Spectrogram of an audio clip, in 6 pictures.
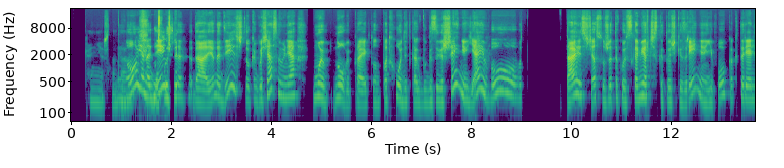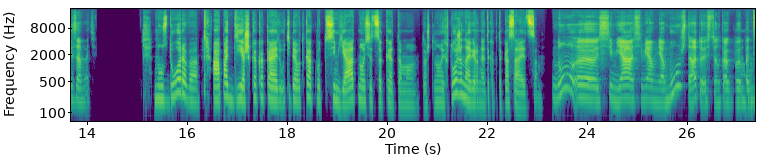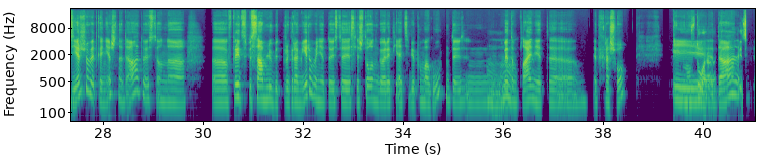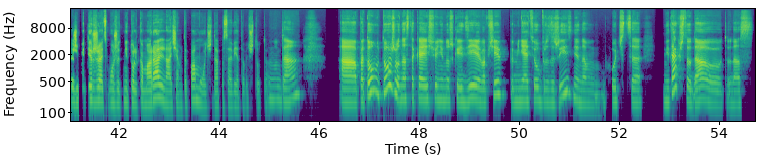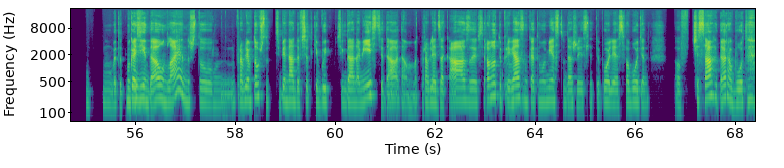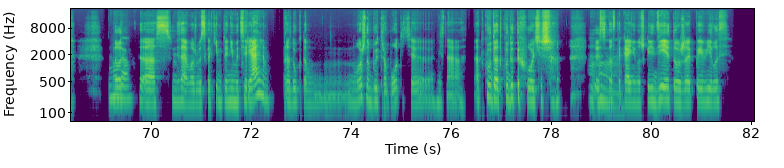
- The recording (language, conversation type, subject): Russian, podcast, Как понять, что пора менять профессию и учиться заново?
- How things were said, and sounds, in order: tapping; chuckle; chuckle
